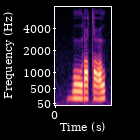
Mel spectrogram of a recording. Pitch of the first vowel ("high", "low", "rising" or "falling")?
low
